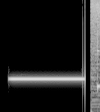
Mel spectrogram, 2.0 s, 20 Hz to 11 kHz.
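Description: Steady 1 kHz sine test tone of a colour-bars-and-tone test card, held for about a second and a half and ending in a click. Electronic dance music starts just before the end.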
